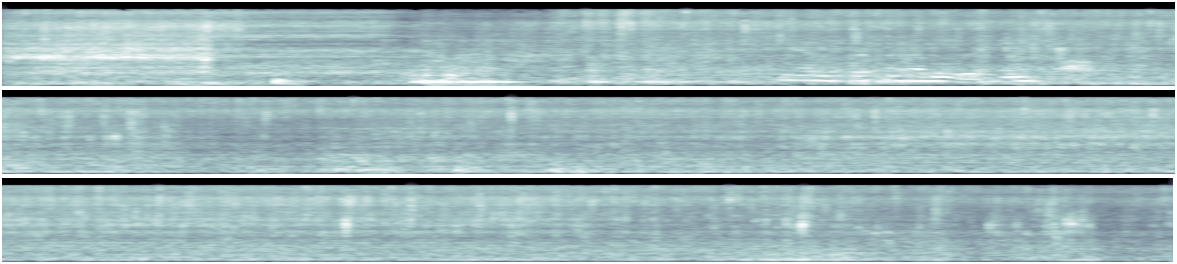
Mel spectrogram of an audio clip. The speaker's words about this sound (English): So now, I can turn back on my shower.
